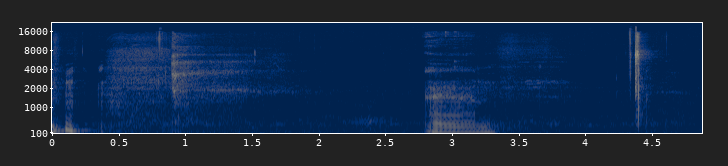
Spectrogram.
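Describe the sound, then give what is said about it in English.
A brief voiced yawn, a drawn-out tonal exhale lasting about half a second, stands out against quiet room noise, with a few faint breaths and small clicks around it. “Listeners, I just yawned.”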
